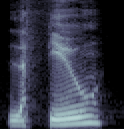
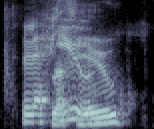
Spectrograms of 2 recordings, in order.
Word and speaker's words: Lafew: Lafew. Come on. You guys got to say it. – Lafew.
